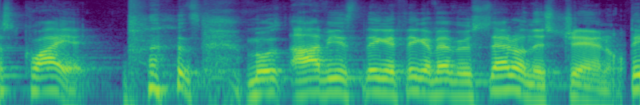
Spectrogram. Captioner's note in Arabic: يضحك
